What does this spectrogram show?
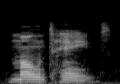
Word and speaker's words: mountain: And when you say the word mountain, it's pronounced mount. Mm. Mount. Mount. Yeah. Okay. That T actually kind of disappears and it just becomes that little stop, that mount.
